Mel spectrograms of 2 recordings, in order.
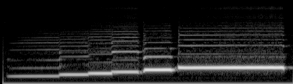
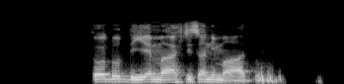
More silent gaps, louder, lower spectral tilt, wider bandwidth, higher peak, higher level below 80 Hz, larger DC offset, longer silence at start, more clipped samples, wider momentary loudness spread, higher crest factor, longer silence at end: neither; first, -12 LUFS vs -15 LUFS; second, -4 dB/octave vs -5.5 dB/octave; second, 6.2 kHz vs 8 kHz; about the same, -4 dBFS vs -2 dBFS; second, -60 dBFS vs -50 dBFS; first, 3% vs under 0.1%; second, 0.1 s vs 0.95 s; neither; first, 19 LU vs 7 LU; second, 8 dB vs 14 dB; second, 0.05 s vs 0.25 s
